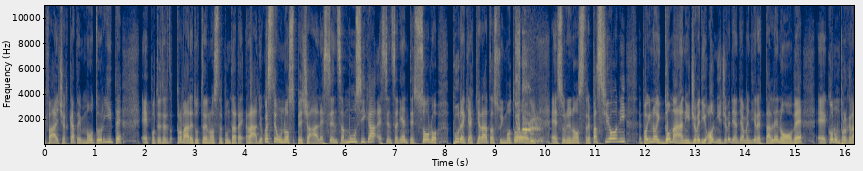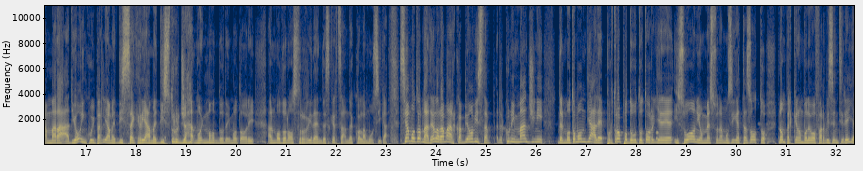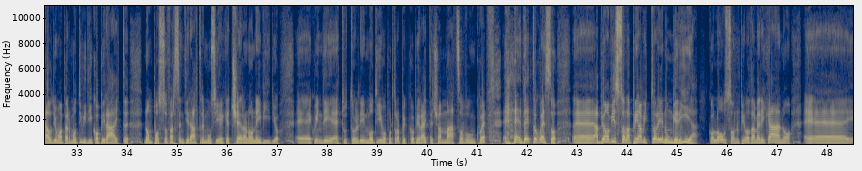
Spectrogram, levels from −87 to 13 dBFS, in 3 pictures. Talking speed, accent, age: 175 wpm, native, 30-49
